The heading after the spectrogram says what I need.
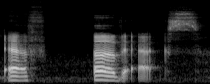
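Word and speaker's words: f(x): So now remember, this is pronounced f of x.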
